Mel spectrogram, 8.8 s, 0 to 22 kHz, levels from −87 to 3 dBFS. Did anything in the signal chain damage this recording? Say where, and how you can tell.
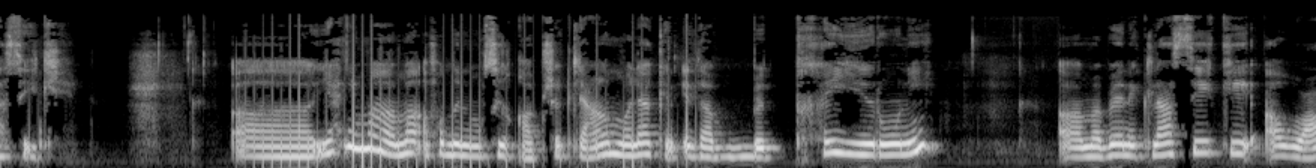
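Yes, at the driver or USB stage. From 0.07 s to about 4.64 s the speech carries a steady train of ticks, one every 60 ms, around seventy in all, then they stop. These are periodic USB or driver dropouts. Something is stalling the bus or the audio driver on a fixed schedule, and each time roughly 4 ms of audio is skipped outright, so the waveform jumps and clicks wherever the speech is sounding.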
